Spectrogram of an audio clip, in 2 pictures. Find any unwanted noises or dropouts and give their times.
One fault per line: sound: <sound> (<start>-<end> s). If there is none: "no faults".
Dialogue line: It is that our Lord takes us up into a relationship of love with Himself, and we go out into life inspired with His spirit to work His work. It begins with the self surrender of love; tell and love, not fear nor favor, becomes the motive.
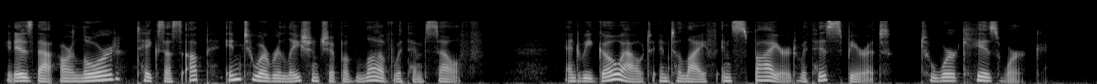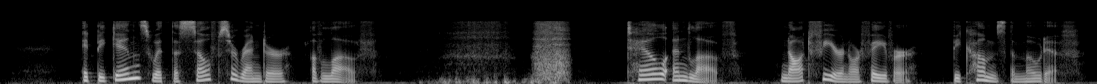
sound: sigh (15.2-16.7 s)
